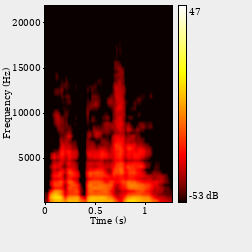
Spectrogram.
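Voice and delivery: put-on drawn-out, mildly alarmed girl's question; startled question. A narrator's reading. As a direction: ask in wide-eyed surprise. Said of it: "exclaimed Dorothy".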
